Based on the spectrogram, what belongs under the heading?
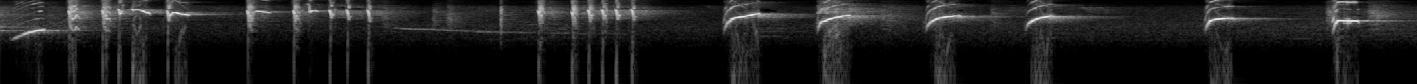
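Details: White-rumped shama, used to spark singing in other shamas: opening rising whistle and quick chatter, then a series of loud, sharply rising whistled notes spaced about half a second apart.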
